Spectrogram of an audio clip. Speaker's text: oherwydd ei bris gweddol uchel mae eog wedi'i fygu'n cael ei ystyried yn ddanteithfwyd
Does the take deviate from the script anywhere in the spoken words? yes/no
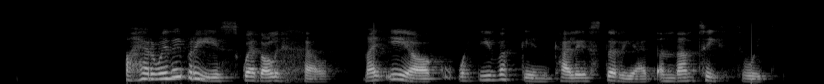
no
